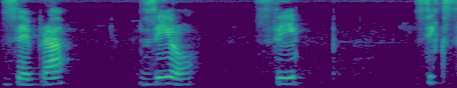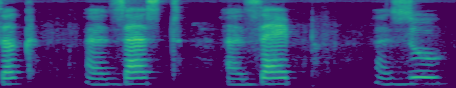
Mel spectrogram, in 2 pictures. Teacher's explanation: voice alveolar fricative sound za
